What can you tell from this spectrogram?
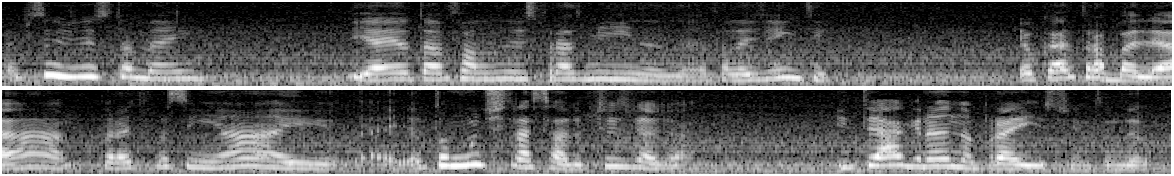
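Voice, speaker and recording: Over noticeable background noise, a woman speaks at a fairly quick pace with a high pitch and very wide swings, broken by long, frequent pauses. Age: 20s. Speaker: podcaster. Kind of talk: reflective monologue. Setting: outdoors at a beach. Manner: emotional.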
